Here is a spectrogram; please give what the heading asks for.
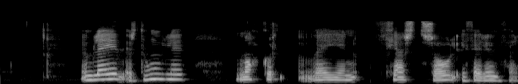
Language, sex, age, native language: Icelandic, female, 40-49, Icelandic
